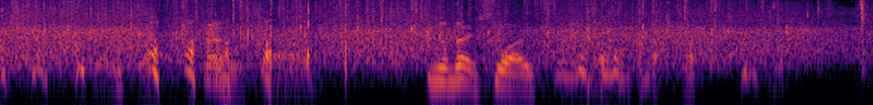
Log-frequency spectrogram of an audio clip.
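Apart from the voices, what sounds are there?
audience applause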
